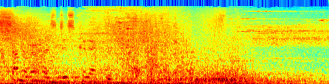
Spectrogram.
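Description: Magic blasts burst and crackle loudly.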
